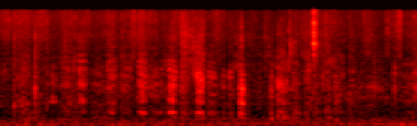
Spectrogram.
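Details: German Shepherds playing in a garden in September; quick, breathy panting with irregular rhythm, a few soft huffs and light rustling nearby.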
